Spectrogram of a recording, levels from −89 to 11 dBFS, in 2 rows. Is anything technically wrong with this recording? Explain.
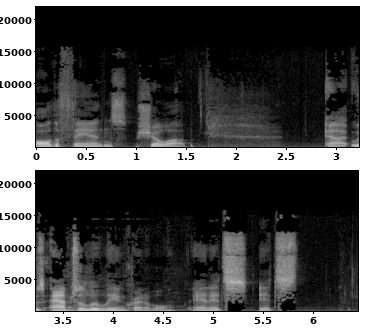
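Yes. A gap between stream segments occurs twice: from 0.66 to 0.68 s, and again at 2.64 s. The time stamps of adjacent segments don't line up, so the player pads the mismatch with silence. It inserts about 18.8 ms the first time and 12.1 ms the second. The two holes fall roughly 2 s apart, which fits 2-second segments. Each is a brief, hard-edged dropout in the speech, and no audio is lost, only delayed.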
